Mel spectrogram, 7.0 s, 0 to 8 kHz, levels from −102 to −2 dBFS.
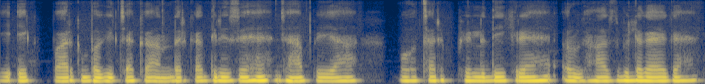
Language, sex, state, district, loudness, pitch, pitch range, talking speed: Hindi, male, Jharkhand, Palamu, -15 LUFS, 130 Hz, 130-135 Hz, 205 wpm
